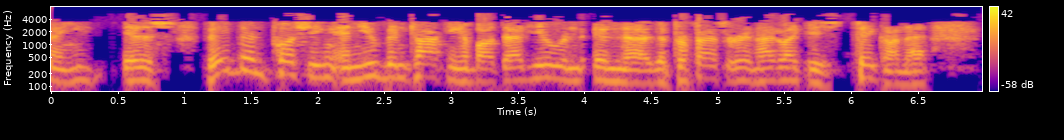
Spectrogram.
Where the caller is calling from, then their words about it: Tampa, Florida, United States; from Tampa.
